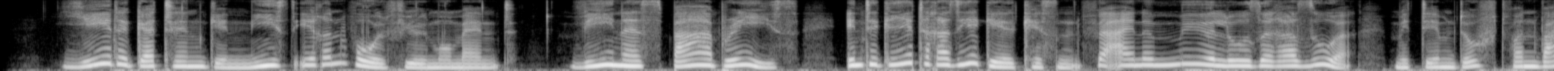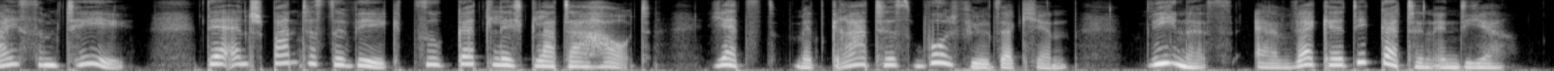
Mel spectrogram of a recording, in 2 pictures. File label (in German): Werbung; Phungi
